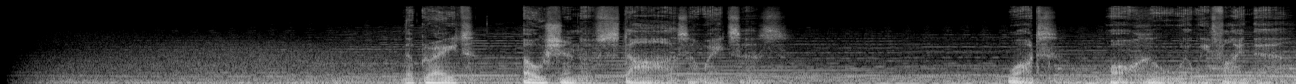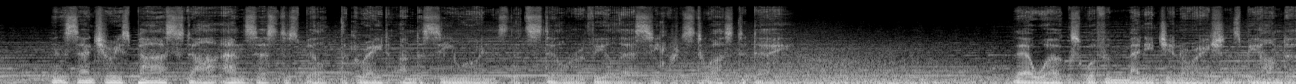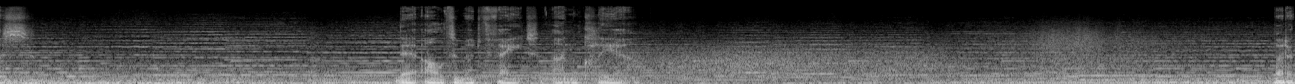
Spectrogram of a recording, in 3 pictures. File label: English Voice Over theatrical Epic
